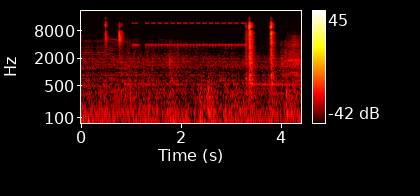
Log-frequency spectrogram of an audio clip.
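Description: Faint sharp camera shutter clicks, a pair about half a second in and another pair near the end, with a faint high steady whine between them.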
